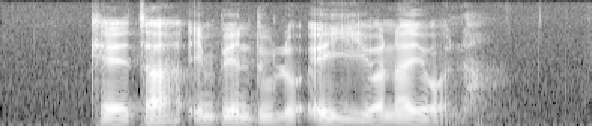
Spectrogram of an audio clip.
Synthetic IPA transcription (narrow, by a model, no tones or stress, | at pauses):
kʰɛtʰaḭmpʼendʱulɔ̰ʔejijɔnajɔ̰ːna̰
